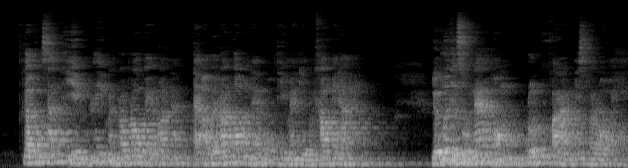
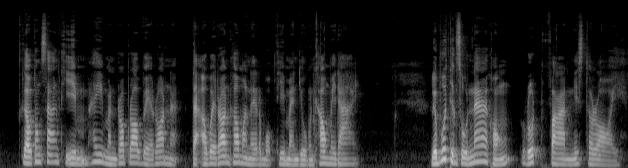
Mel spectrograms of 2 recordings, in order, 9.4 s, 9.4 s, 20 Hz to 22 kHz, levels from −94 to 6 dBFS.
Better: second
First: off-mic speech; far // room echo; strong; dies away in 1.6 s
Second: none

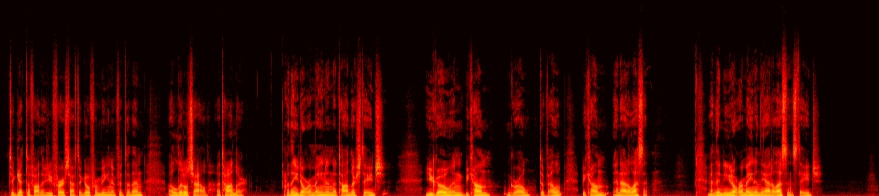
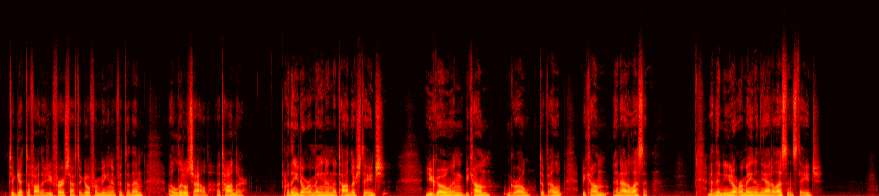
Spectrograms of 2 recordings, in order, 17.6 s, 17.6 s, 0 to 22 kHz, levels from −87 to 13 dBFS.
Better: neither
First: none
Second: none

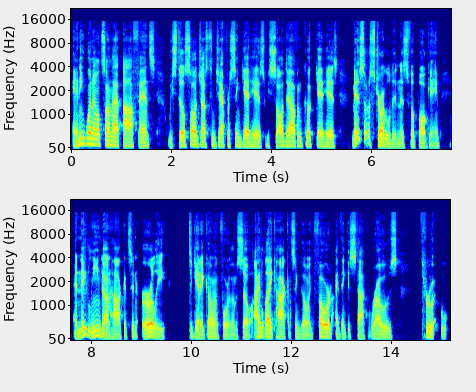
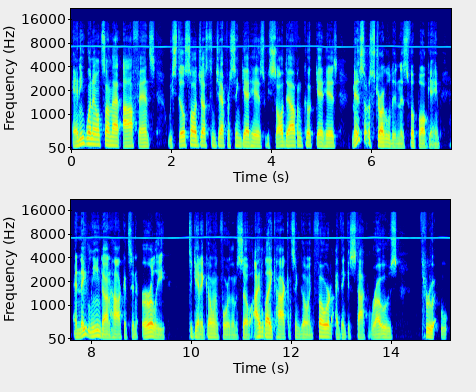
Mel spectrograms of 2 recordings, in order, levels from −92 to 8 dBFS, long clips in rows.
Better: first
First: none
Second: high-pitched whine; faint; throughout; 7 kHz, 25 dB below the speech

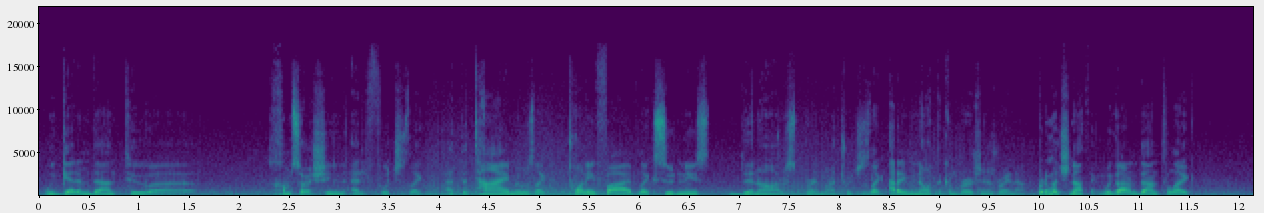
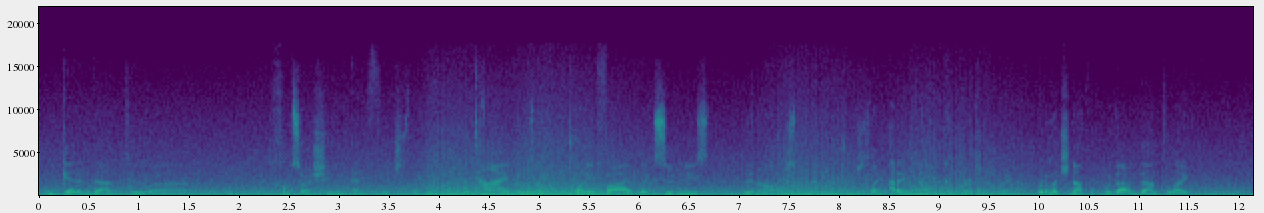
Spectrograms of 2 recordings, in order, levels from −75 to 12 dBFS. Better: first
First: wind noise on the microphone; occasional gusts; 15 dB below the speech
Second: wind noise on the microphone; heavy; 1 dB below the speech

